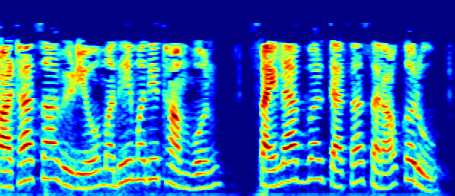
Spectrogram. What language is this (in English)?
Marathi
